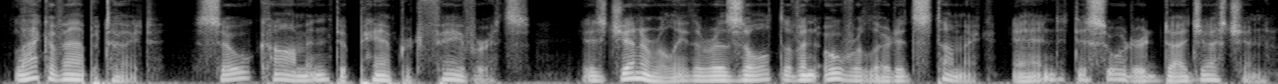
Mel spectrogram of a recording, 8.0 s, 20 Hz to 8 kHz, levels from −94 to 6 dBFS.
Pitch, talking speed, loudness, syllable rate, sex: 115 Hz, 145 wpm, -20 LUFS, 5.7 syllables/s, male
